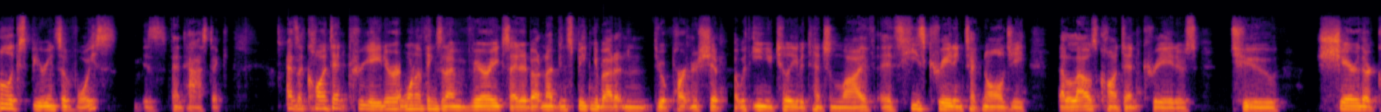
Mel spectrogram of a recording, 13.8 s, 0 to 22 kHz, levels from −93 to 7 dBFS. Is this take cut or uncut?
cut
